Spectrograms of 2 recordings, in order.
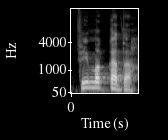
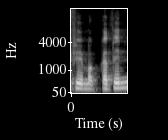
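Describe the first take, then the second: First: The word ends with an a vowel. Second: The word ends with an in sound. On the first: The speaker calls it right. "ज़बर ही लगाते हैं" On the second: The speaker calls it wrong. "नहीं कहना कभी भी लाइफ़ में"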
